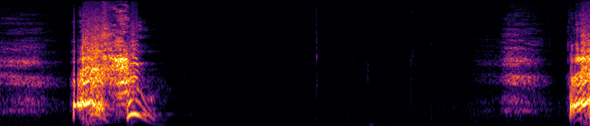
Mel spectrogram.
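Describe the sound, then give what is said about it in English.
A loud sneeze set off by dust from a spinning hard drive, a sharp burst followed by near silence, then another strong burst of breath at the very end. “I must be allergic to this hard drive. Or maybe it's because there's dust in this hard drive and I keep spinning it and I sneeze.”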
